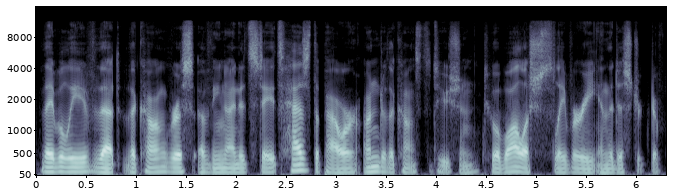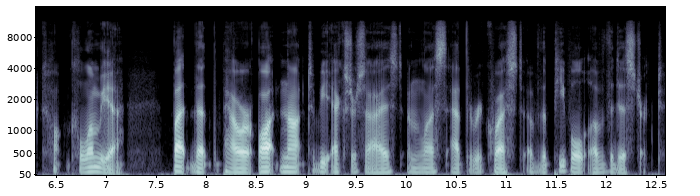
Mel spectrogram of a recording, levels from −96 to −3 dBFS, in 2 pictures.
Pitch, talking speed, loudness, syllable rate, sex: 90 Hz, 200 wpm, -24 LUFS, 6.0 syllables/s, male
